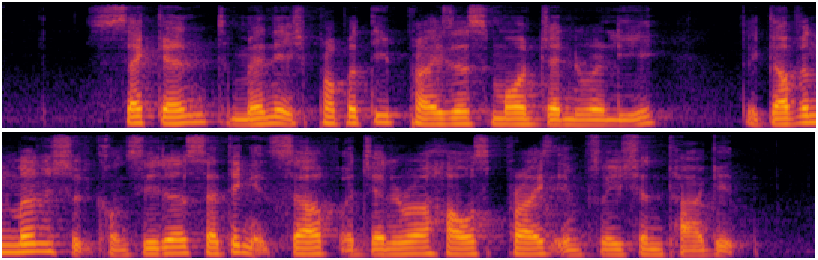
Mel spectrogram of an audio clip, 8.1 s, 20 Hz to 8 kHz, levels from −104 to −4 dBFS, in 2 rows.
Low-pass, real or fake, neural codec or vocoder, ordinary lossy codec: 7.2 kHz; fake; vocoder, 44.1 kHz, 128 mel bands, Pupu-Vocoder; none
